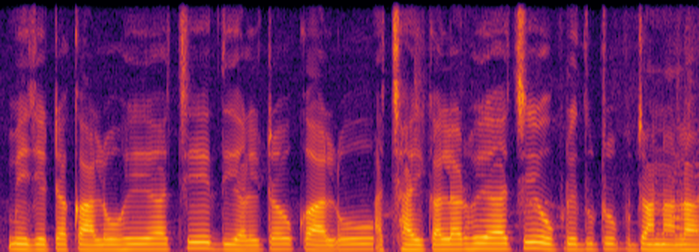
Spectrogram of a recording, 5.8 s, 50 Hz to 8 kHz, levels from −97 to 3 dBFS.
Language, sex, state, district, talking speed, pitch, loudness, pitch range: Bengali, female, West Bengal, Dakshin Dinajpur, 155 wpm, 165 Hz, -18 LUFS, 155-170 Hz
